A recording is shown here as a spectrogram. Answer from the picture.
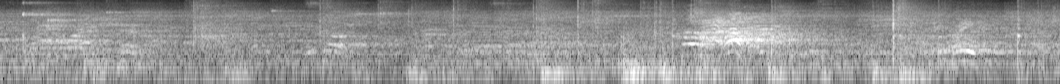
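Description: Badminton rallies in a sports hall: rackets striking shuttlecocks in sharp cracks and court shoes squeaking on the wooden floor, with players' voices in the background. A cluster of squeaks comes about seven seconds in.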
